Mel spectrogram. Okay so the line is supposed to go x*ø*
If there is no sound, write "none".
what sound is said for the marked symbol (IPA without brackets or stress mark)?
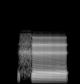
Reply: ɛ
